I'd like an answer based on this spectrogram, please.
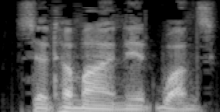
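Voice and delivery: plain reading voice

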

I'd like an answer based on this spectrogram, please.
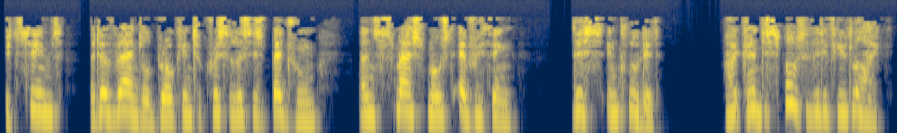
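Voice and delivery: high, gentle priest's voice. A narrator's reading. Priest explains the smashed bequest to Brennan, gentle. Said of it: "he said in his gentle voice".

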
